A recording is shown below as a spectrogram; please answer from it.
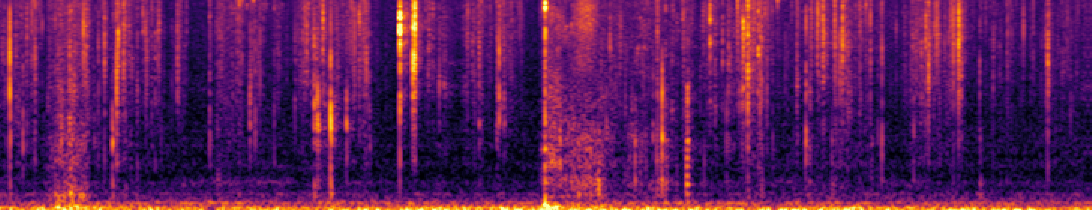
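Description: Fingers and palms squeeze and break up solid chunks of partly crushed white and pink gym chalk blocks (magnesium carbonate) in a bowl. A steady, dense crunching and crumbling is heard, heavy in the low end, with short sharp cracks scattered through it and one louder snap near the middle.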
